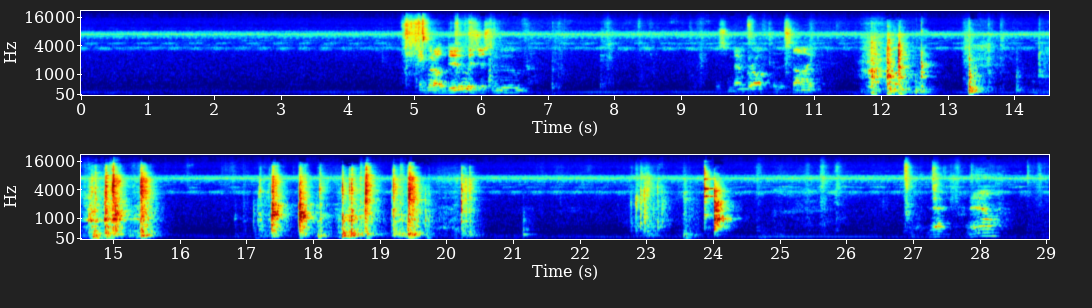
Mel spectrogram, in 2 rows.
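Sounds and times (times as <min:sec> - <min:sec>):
metal clunks and scrapes: 0:11.6 - 0:15.8, 0:16.8 - 0:20.6.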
